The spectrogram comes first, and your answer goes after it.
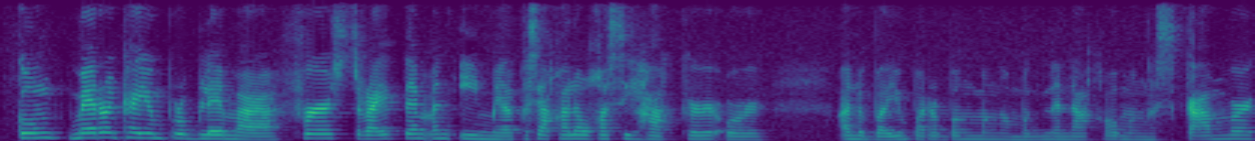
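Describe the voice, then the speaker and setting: A woman from the Philippines, talking casually to camera in a family vlog and mixing Tagalog with English. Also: medium pitch. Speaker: family vlogger.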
